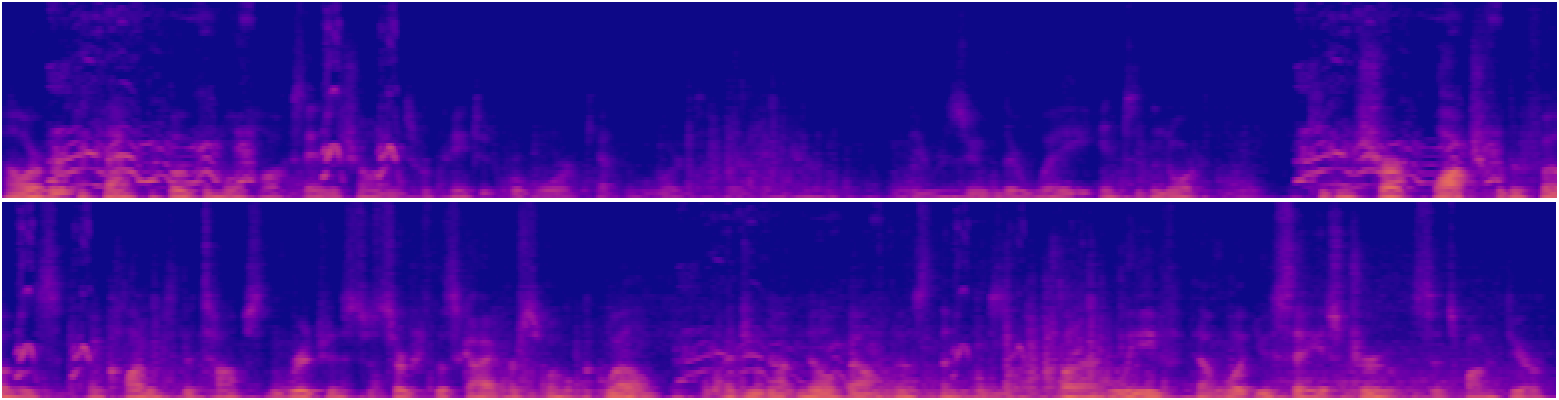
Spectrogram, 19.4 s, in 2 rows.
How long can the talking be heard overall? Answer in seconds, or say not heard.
19 s.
